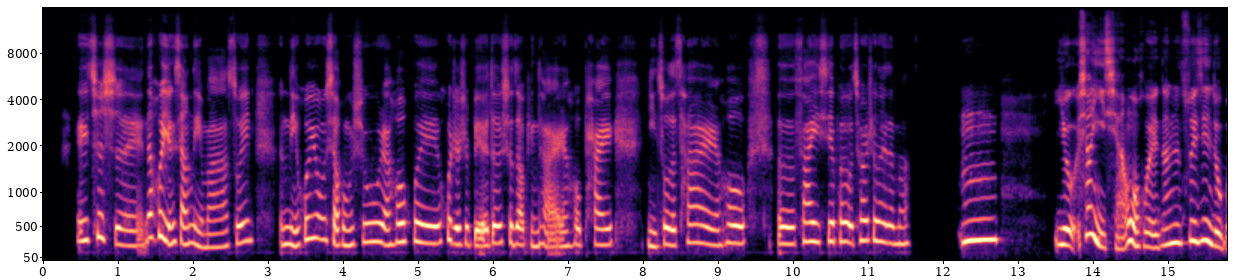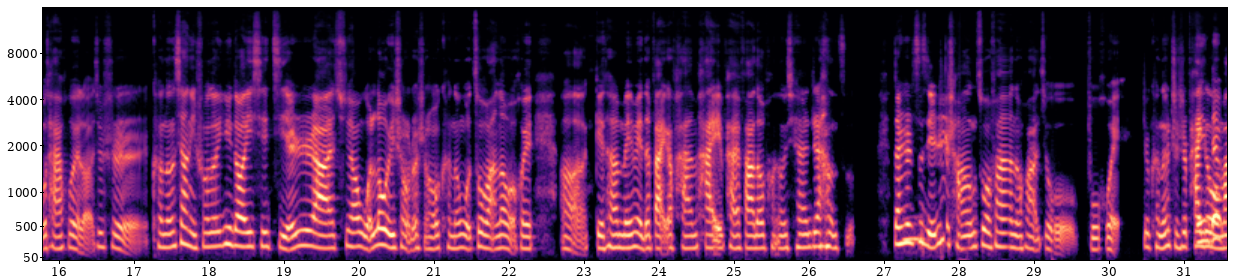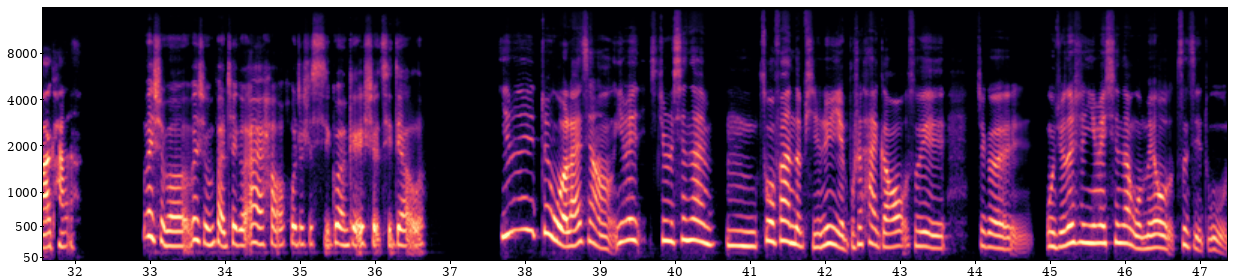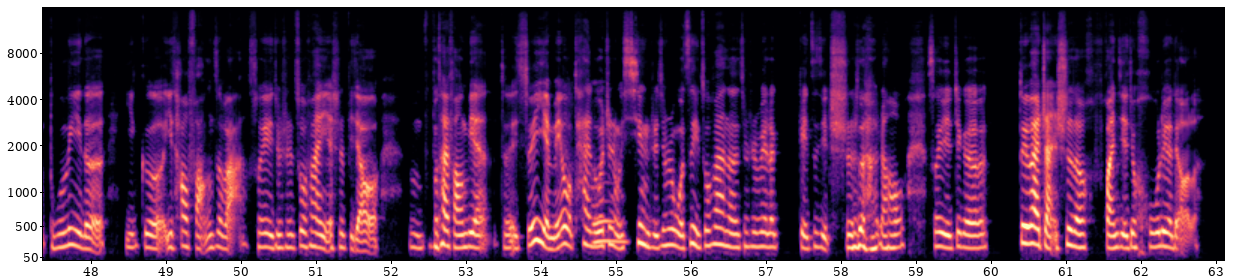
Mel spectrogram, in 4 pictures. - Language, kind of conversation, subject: Chinese, podcast, 你能讲讲你最拿手的菜是什么，以及你是怎么做的吗？
- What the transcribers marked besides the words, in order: teeth sucking; laughing while speaking: "这样子"; laughing while speaking: "吃的"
